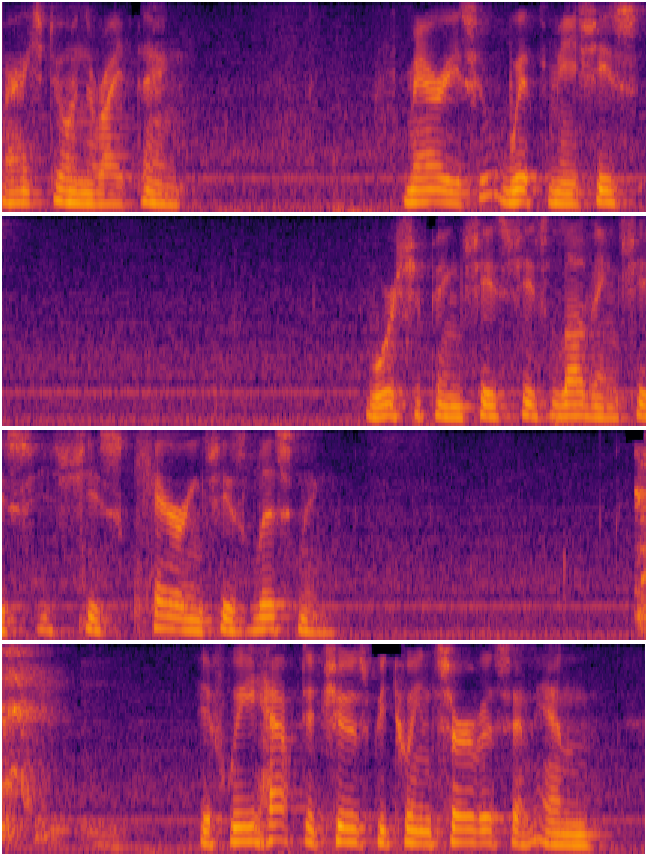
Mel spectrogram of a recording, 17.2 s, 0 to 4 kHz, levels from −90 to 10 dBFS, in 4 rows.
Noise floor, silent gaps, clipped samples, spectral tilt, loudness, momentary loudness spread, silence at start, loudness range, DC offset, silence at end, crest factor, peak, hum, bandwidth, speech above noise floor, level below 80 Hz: -41 dBFS; none; under 0.1%; -11 dB/octave; -19 LUFS; 17 LU; 0 s; 7 LU; under 0.1%; 0 s; 20 dB; 0 dBFS; none; 4 kHz; 23 dB; -44 dBFS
